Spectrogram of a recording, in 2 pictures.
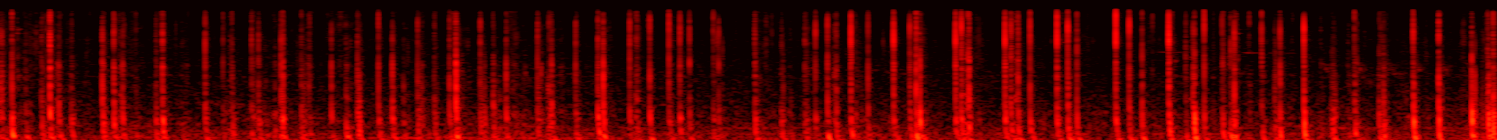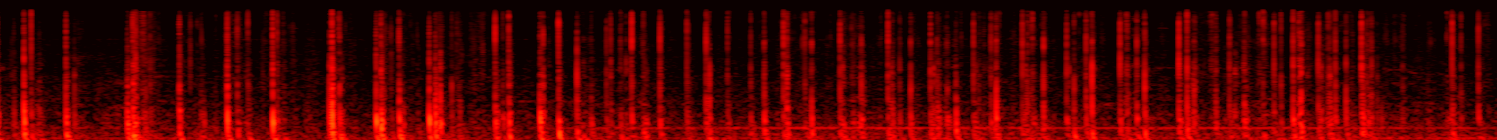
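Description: Long nails tap rapidly on a holographic, iridescent bag made of triangular geometric PVC plastic tiles. Dense, quick clicks and light plastic ticks run continuously, each hit short and dry, with a faint steady low hum underneath.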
